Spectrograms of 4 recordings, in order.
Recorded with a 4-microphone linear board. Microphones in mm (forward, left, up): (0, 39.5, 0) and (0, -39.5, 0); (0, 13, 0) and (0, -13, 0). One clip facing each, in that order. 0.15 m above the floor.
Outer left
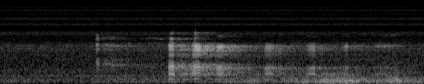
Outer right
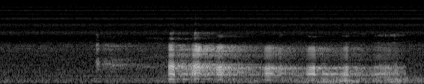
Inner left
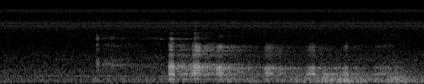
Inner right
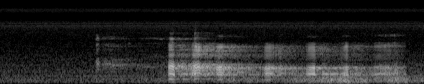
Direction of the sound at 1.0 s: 20° right (ahead or behind).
